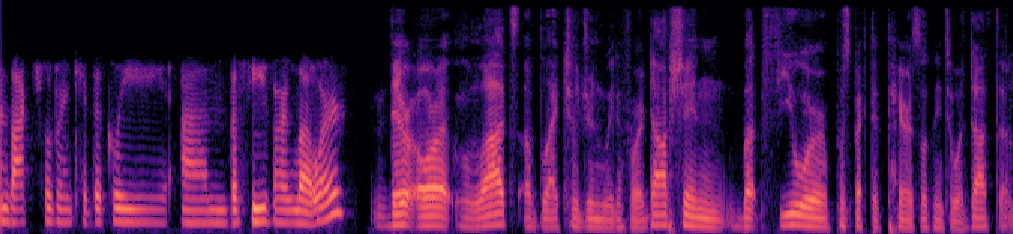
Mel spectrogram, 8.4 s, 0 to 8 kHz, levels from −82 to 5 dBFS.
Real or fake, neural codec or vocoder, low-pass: fake; codec, 16 kHz, 1.1 kbps, Voila-Tokenizer; 7.2 kHz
